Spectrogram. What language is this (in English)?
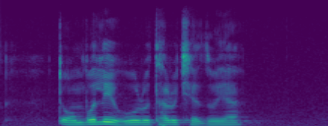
Venda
